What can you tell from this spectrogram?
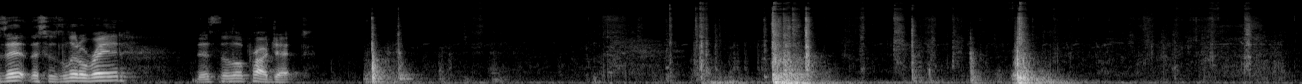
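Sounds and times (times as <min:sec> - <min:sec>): loud metal clunks: 0:03.6 - 0:04.2, 0:07.0 - 0:08.6, 0:09.7 - 0:10.8.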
